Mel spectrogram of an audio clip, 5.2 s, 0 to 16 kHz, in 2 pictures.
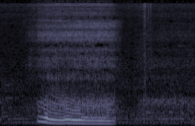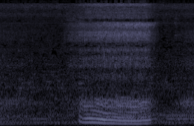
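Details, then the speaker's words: Loud, rough, rattling snores during sleep, two breaths about three seconds apart with quiet gaps, recorded on a Flip Video camcorder at 9:19 on a Sunday; snoring. "This is in case you don't believe me about your snoring."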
